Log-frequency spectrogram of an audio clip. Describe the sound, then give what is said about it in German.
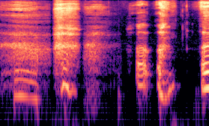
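A voice acts out a drawn-out yawn, fairly loud, breaking into several breathy, groaning pushes with short pauses between them. “Max gähnte.”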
